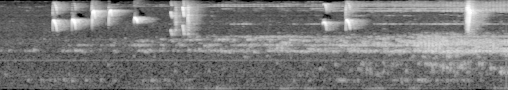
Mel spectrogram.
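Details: Sunbird (kolibri ninja) harsh-voiced song used as a master recording for training other birds: a quick run of sharp, high chirps, then scattered short chirps and a final bright note over faint background hiss.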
